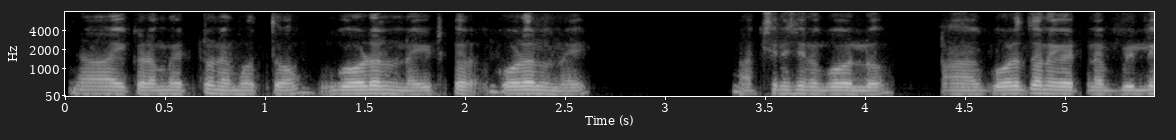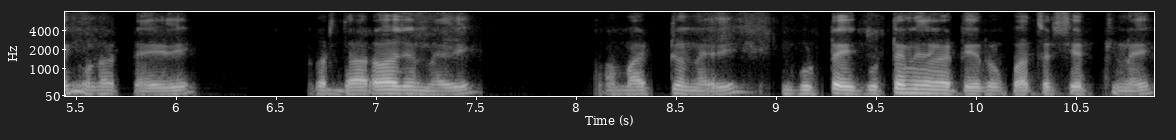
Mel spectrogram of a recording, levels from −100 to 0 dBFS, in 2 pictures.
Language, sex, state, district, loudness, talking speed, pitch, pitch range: Telugu, male, Andhra Pradesh, Srikakulam, -36 LUFS, 130 wpm, 120 Hz, 115-125 Hz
